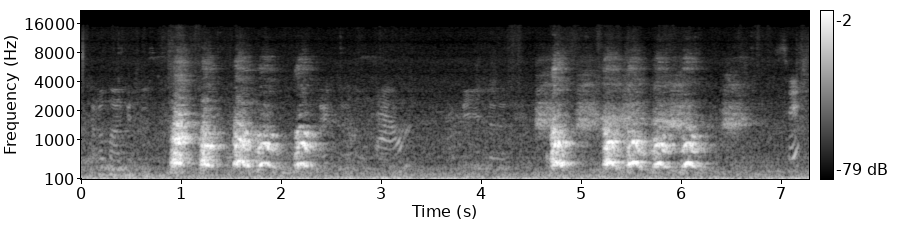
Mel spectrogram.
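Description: A woman speaks brightly to a dog close by.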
